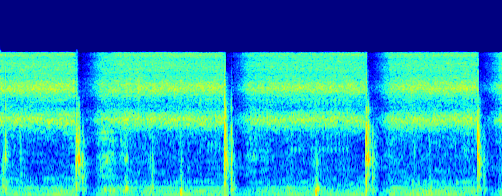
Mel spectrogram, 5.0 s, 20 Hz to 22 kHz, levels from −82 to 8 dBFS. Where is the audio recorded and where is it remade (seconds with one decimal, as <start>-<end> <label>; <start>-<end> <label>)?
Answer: 0.0-0.4 recorded; 0.4-1.4 remade; 1.4-5.0 recorded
